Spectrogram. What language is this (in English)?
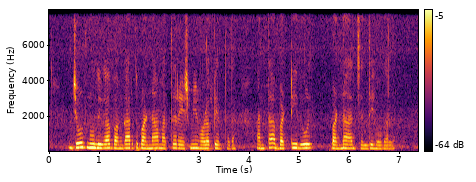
Kannada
